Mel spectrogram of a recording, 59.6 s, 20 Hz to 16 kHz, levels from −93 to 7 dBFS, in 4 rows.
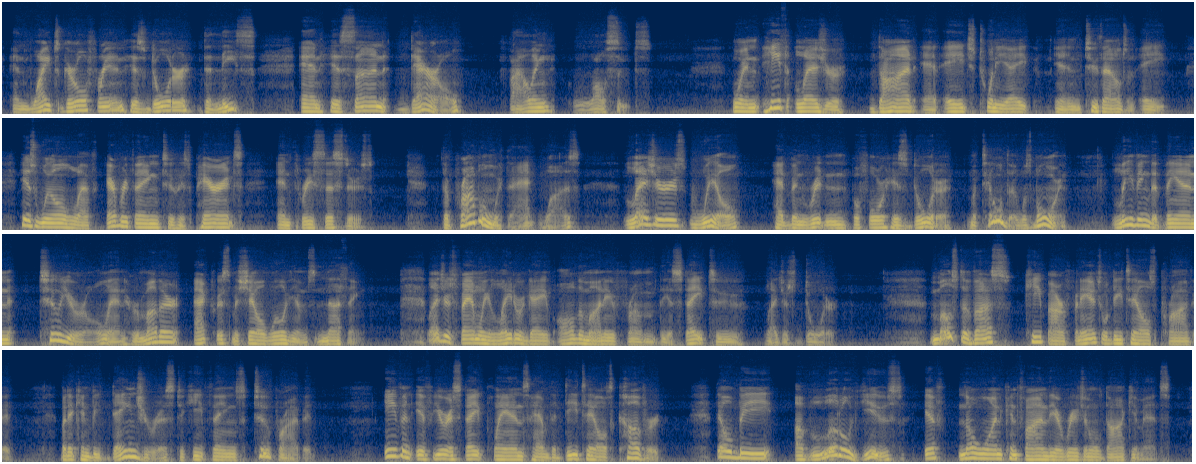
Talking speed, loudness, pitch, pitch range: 115 wpm, -19 LUFS, 115 Hz, 100-130 Hz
